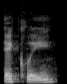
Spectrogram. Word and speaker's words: ICLEI: locally around the world iclei pronounce Italy brings the international into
